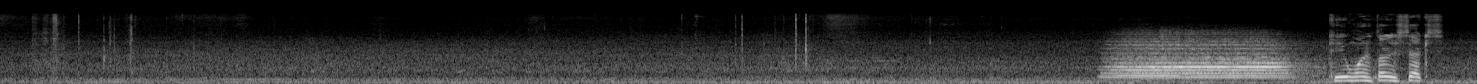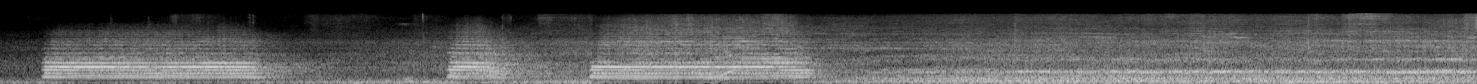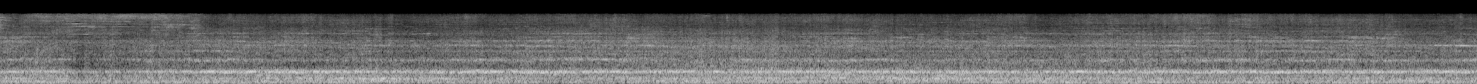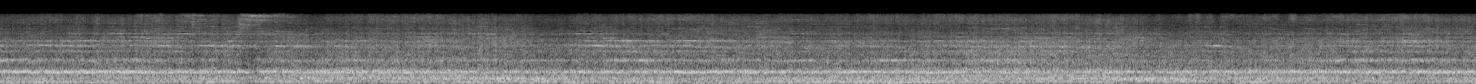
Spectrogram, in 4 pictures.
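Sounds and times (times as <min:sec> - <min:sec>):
train cars rumbling past: 0:00.0 - 0:59.0
locomotive horn blasts: 0:11.0 - 0:13.1, 0:15.2 - 0:17.8, 0:19.2 - 0:23.0
train wheel clatter: 0:22.6 - 0:59.0
sustained wheel squeal: 0:25.0 - 0:37.0, 0:39.7 - 0:47.5, 0:50.0 - 0:54.4, 0:55.4 - 0:59.0.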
